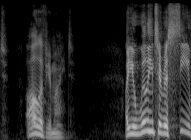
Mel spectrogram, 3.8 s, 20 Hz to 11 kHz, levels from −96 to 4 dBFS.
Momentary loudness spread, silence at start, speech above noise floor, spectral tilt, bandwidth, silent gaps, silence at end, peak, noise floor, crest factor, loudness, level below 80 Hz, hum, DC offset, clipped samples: 16 LU; 0 s; 54 dB; -5 dB/octave; 10.5 kHz; none; 0 s; -14 dBFS; -84 dBFS; 18 dB; -30 LUFS; -74 dBFS; none; under 0.1%; under 0.1%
